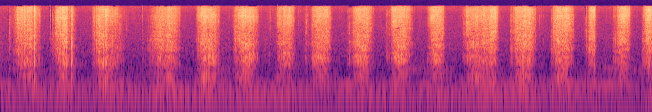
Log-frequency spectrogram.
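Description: A small black spoolie brush is scrubbed back and forth across a red porous plastic foam sponge block that is wet with soap lather and held in hand. The result is a steady rhythm of bright, airy scratching strokes, about two per second, over a faint low steady hum.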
